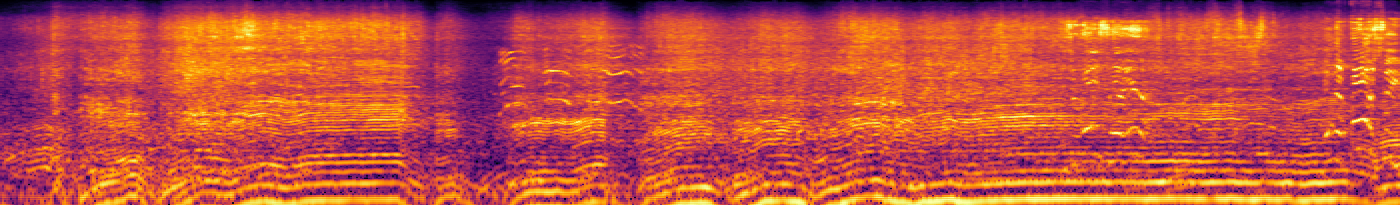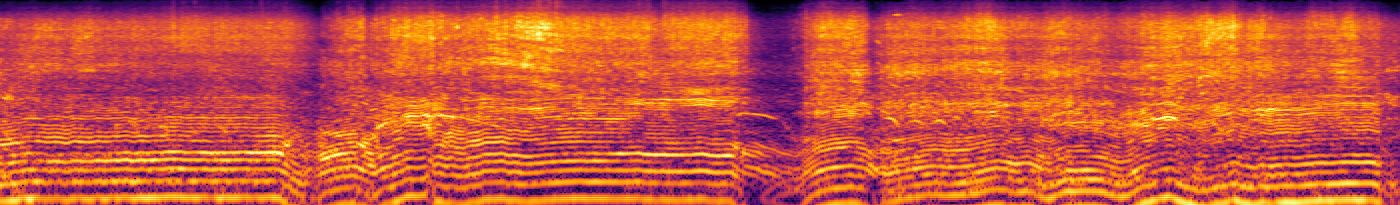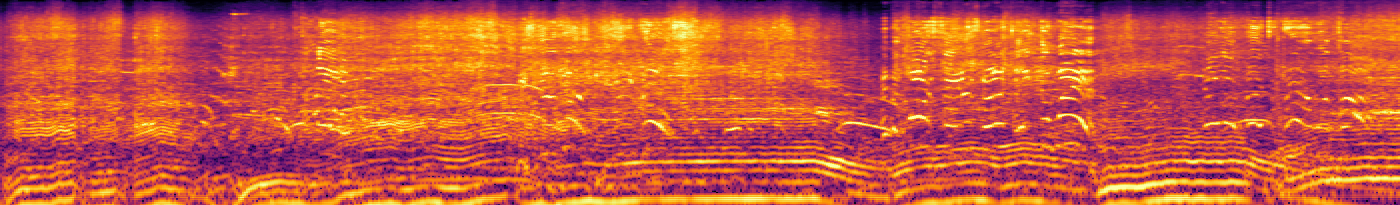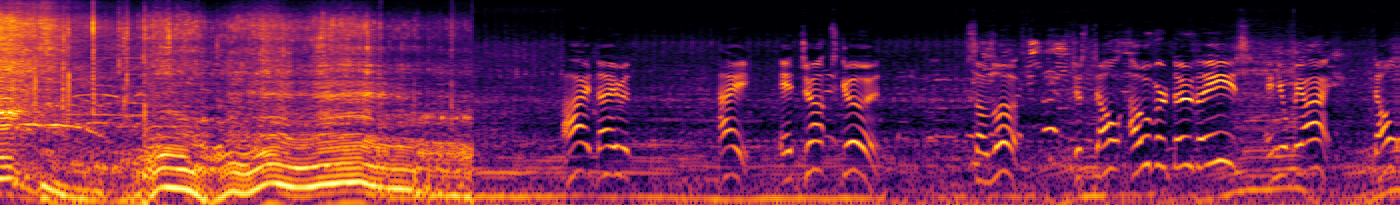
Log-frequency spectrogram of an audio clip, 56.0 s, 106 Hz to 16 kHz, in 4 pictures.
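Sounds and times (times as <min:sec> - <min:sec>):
racing engines revving: 0:00.0 - 0:56.0.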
